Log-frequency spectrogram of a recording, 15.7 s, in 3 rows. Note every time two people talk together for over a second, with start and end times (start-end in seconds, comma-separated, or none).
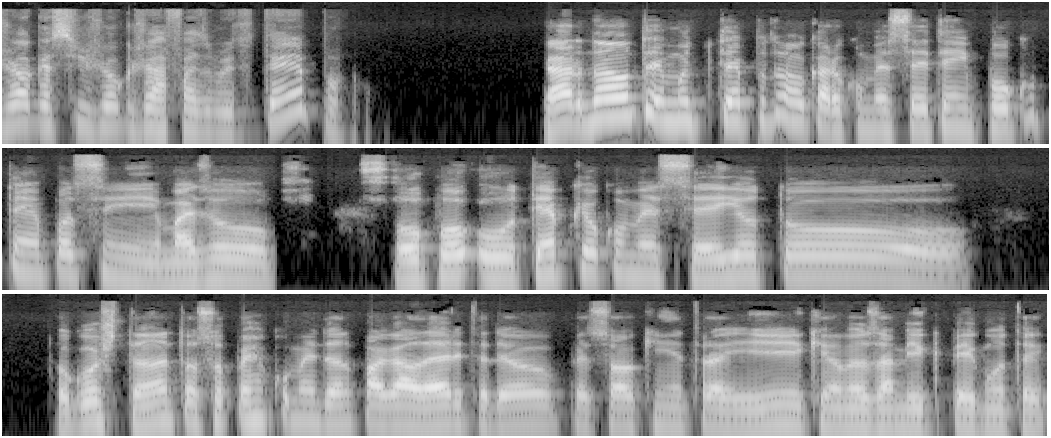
none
